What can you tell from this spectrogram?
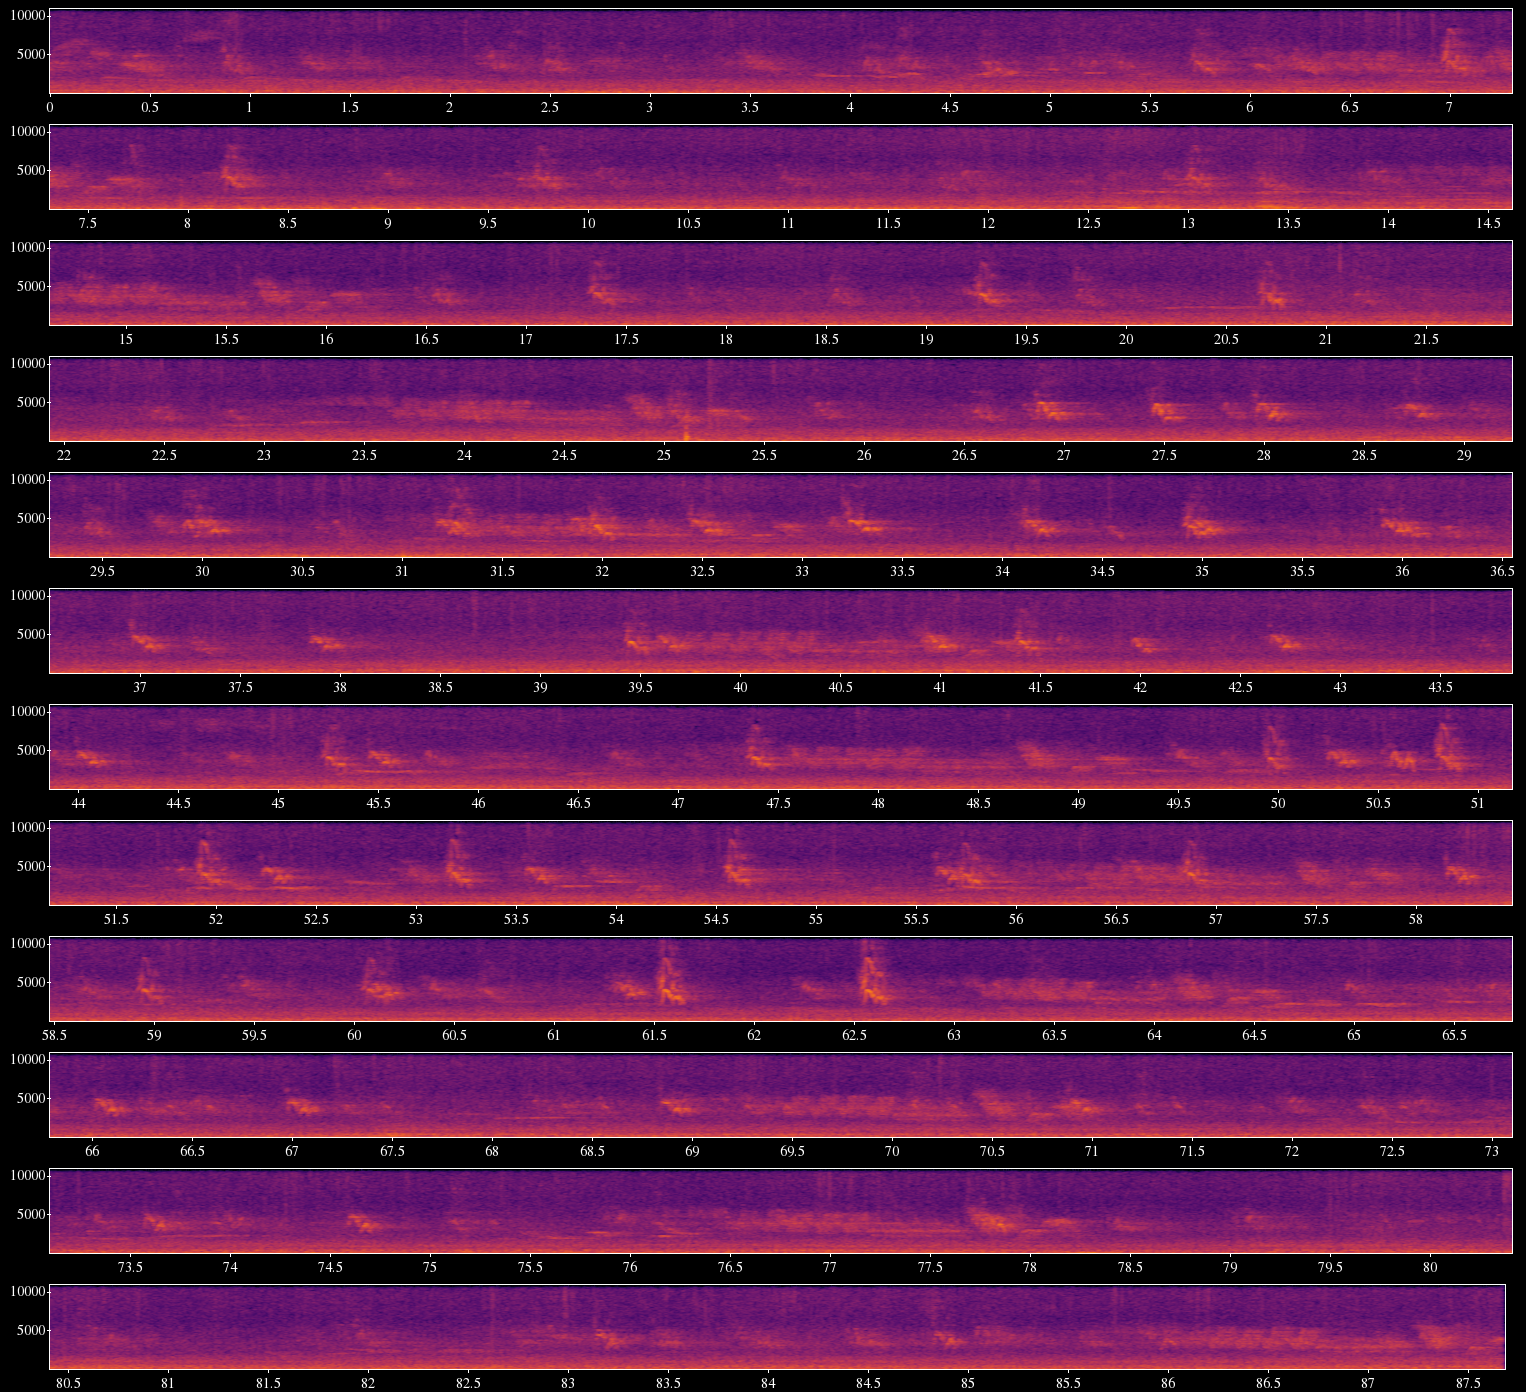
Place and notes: Bd Pierpont Morgan, Aix-les-Bains, France - L'olivier
Abeilles butinant sur un olivier, merles .....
